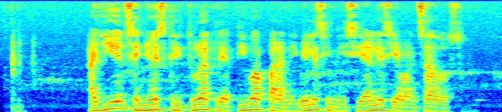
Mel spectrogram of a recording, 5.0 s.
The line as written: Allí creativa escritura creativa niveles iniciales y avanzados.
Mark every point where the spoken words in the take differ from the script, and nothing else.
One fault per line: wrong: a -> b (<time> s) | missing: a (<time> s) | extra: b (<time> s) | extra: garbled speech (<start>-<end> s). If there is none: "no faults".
wrong: creativa -> enseñó (1.2 s)
extra: para (2.7 s)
